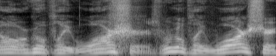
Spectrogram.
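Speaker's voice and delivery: acted over-eager, swooping, gushing thrilled excitement. Mocking people who love playing washers, the speaker is imitating excited people. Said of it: "I've seen people get fucking excited".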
